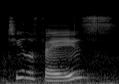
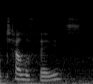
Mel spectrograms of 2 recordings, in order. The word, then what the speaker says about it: telophase: Then we have telophase, or telophase, two ways to pronounce it.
